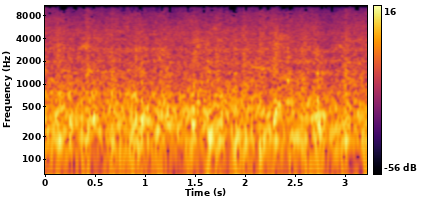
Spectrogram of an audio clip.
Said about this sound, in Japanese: 普通伊藤行きが参ります。危ないですから黄色い線までお下がりください。この列車は4つドア10両です。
